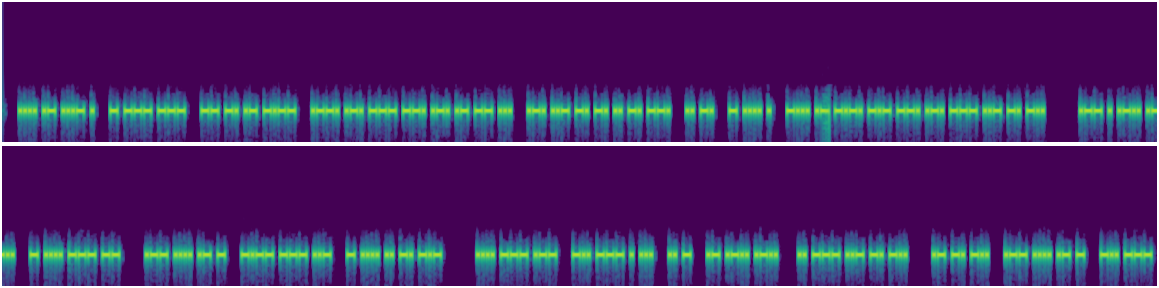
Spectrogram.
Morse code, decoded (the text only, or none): HAVE TOO MNAY PROGRAMS RUNNING IN THE BACKGROUND WELL THOM WHAT YOU THINK HOW DOES IT ALL IOUND AND WHAT DO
